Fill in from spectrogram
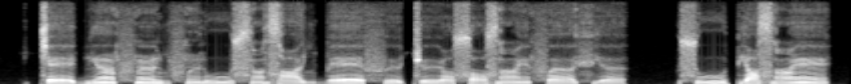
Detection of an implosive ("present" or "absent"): absent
